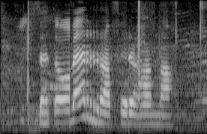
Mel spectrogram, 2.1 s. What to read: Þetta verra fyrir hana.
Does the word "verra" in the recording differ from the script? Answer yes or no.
no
